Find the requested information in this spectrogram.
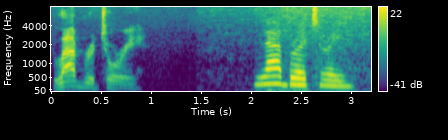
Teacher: Personally, the way I was taught is I say laboratory with the accent at the very beginning.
